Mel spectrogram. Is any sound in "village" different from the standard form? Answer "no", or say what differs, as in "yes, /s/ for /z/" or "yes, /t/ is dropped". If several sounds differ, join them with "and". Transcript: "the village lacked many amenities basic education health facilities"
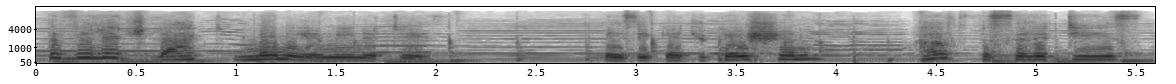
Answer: no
